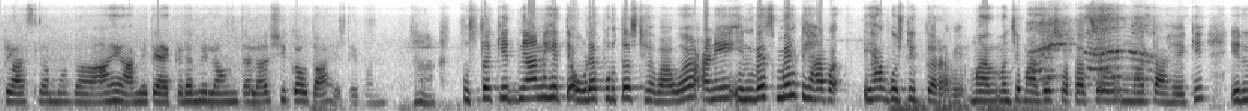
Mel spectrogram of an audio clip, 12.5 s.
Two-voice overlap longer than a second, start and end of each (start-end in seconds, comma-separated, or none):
none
